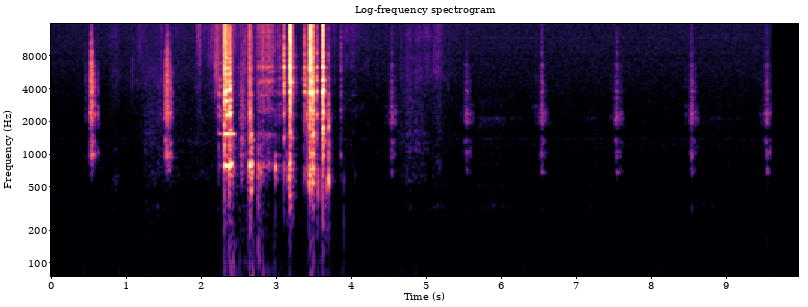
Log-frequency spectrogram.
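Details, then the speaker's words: Daiso 110-yen alarm clock with step-type quartz second hand, recorded on a separate IC recorder: crisp, light once-a-second ticks with a brief early clatter, normal step-movement ticking, compared with the clock housed in a sponge-isolated clear case to quieten it. "クォーツの秒針の動作には２種類あり、音が気になることがあるのはこのステップ式です。"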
